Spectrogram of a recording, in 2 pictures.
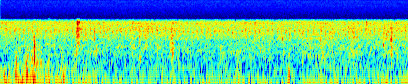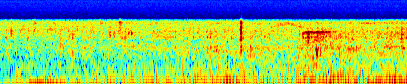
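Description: Vehicle rolling slowly over a gravel lot, heard from inside the cabin: a steady low rumble from the tyres and body, with scattered small clicks. The rumble grows louder about three seconds in.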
